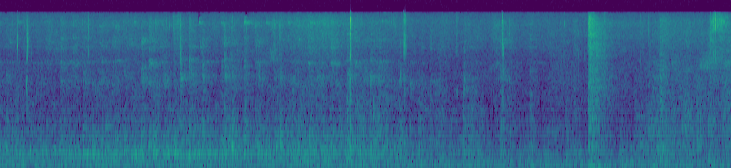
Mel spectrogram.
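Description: A man biting into a chicken sandwich and chewing, over a steady low hum of room noise, with a few faint clicks and a sharper knock about six seconds in.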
